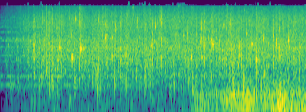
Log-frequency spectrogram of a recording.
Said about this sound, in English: Night fell on the wounded city of Fellhaven. Gentle rain trickled down from the darkened sky above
